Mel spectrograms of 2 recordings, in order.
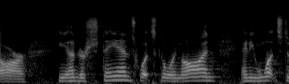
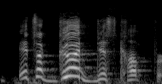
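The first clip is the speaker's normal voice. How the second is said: very loud, slow, swooping preacher-style yell; 6 semitones higher, 12 dB louder than usual. Addressing an audience, yelling. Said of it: "Sorry, I didn't mean to yell".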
